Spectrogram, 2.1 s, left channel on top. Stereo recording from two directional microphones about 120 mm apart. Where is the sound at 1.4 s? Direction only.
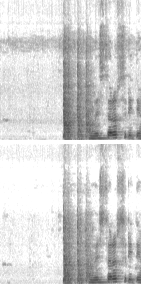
15° left (ahead or behind).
